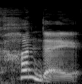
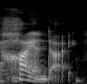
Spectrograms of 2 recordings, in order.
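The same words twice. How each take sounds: First: It is said with an American pronunciation. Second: It is said with a British pronunciation. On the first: "the Americans say it differently, like Hyundai" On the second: "many Brits say Hyundai"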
